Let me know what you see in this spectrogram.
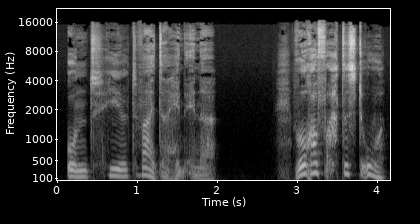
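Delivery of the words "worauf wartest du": impatient urging. Acted. Robin urges hesitating Edwin.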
